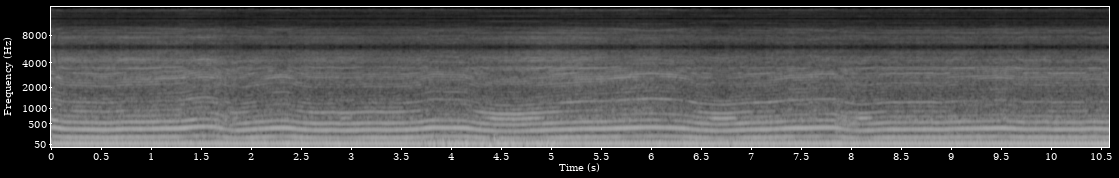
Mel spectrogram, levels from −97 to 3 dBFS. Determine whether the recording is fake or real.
real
